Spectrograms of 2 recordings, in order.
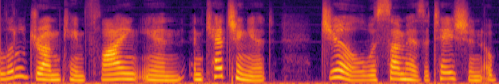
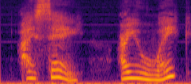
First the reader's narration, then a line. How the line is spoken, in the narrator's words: a voice whispered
